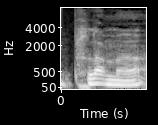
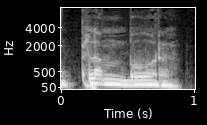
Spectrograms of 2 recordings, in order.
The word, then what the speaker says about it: plumber: Mówi się plumber, a nie plumbur. Plumber. Nie wymawia się B.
